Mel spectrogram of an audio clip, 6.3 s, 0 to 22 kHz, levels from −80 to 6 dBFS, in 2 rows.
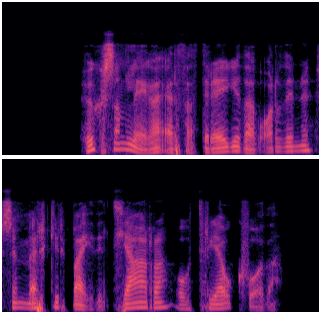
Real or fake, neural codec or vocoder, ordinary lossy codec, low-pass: real; none; Opus, 16 kbps; 7.2 kHz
